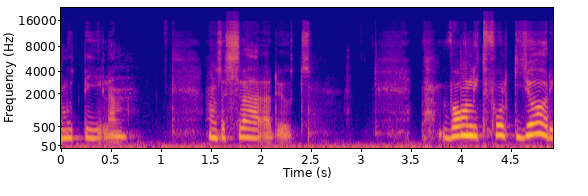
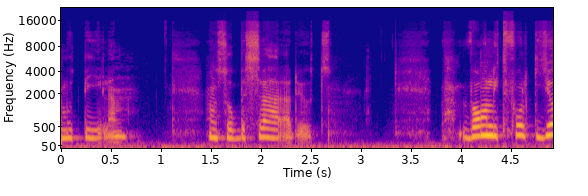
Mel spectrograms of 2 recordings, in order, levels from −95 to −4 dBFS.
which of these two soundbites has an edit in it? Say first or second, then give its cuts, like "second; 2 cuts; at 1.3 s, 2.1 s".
first; 1 cut; at 1.6 s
